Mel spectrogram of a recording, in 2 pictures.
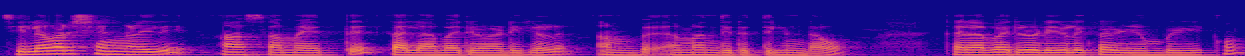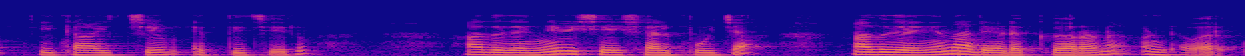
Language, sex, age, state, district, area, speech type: Malayalam, female, 30-45, Kerala, Kasaragod, rural, spontaneous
